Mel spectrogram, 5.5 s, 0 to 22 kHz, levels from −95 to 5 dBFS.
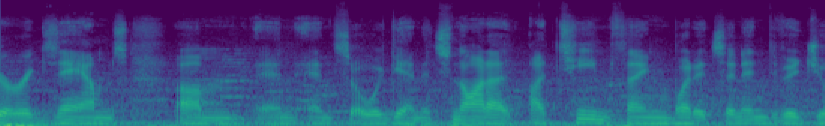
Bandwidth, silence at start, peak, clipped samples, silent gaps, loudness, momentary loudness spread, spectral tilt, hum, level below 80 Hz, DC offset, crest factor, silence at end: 14.5 kHz; 0 s; -18 dBFS; under 0.1%; none; -38 LUFS; 8 LU; -5.5 dB/octave; none; -48 dBFS; under 0.1%; 18 dB; 0 s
